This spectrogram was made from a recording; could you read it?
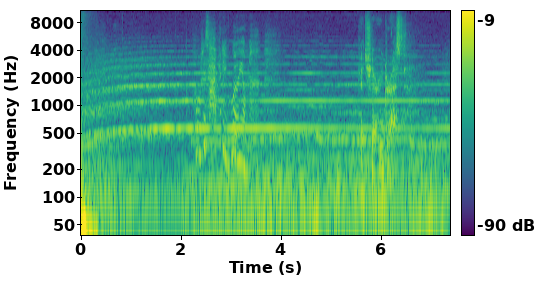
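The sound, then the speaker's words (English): An air raid siren holds a steady, droning wail through the whole stretch, loud and constant, while voices break in briefly over it twice. “She should know that the air ride siren means that everything's gone to shit.”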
